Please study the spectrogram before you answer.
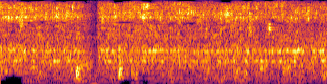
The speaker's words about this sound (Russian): Подождите. Да, прошла вода, сейчас горячая идет, а нормально.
